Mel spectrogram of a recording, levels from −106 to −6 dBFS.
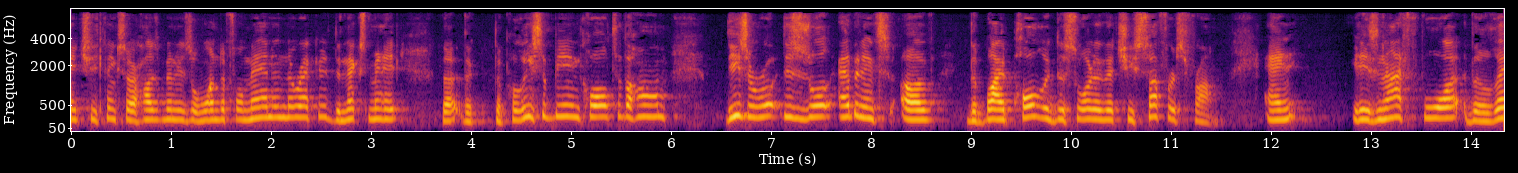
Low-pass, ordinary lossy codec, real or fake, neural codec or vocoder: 7.2 kHz; MP3, 48 kbps; fake; vocoder, 22.05 kHz, 80 mel bands, HiFi-GAN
